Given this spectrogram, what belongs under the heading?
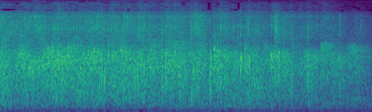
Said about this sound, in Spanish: ¿Cuántos dicen amén? Dar un aplauso, Señor, fuerte por eso, por eso es extremadamente importante.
